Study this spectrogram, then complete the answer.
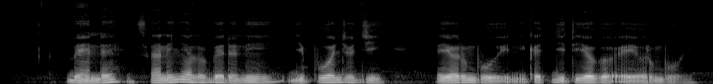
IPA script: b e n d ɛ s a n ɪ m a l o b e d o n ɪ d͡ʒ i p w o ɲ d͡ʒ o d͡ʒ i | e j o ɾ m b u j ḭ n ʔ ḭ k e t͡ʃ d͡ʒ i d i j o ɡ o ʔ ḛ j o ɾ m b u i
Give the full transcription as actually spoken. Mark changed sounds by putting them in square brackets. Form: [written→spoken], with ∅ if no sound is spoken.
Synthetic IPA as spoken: b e n d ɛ s a n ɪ [m→ɲ] a l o b e d o n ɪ d͡ʒ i p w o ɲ d͡ʒ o d͡ʒ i | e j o ɾ m b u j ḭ n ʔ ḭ k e t͡ʃ d͡ʒ i [d→t] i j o ɡ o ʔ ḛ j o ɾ m b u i

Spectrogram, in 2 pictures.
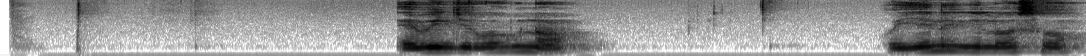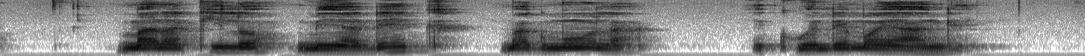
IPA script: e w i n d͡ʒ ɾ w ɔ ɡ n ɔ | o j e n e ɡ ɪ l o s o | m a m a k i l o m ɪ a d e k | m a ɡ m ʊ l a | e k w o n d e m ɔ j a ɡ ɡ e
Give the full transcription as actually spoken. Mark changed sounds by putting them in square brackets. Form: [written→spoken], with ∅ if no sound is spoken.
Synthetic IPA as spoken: e w i [n→ɲ] d͡ʒ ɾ w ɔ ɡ n ɔ | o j e n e ɡ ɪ l o s o | m a [m→n] a k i l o m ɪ a d e k | m a ɡ m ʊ l a | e k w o n d e m ɔ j a [ɡ→ŋ] ɡ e

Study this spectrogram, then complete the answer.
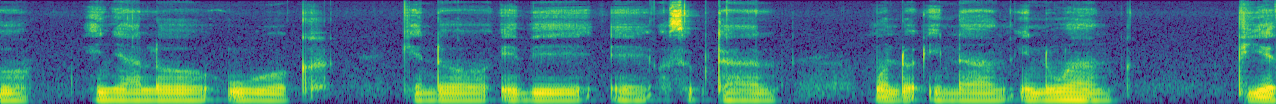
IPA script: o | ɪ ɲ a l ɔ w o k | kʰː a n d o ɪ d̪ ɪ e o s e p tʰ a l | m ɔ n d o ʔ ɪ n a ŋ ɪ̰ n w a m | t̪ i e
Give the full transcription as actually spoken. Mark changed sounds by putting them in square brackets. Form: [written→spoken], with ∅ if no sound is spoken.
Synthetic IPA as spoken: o | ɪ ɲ a l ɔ w o k | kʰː [a→e] n d o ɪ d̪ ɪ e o s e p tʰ a l | m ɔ n d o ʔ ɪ n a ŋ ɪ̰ n w a [m→ŋ] | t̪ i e

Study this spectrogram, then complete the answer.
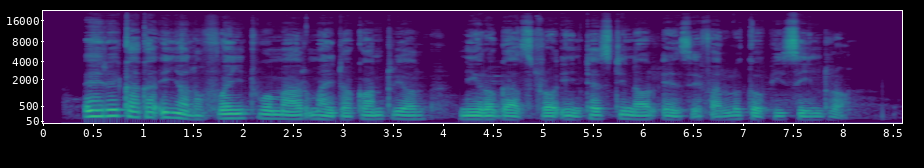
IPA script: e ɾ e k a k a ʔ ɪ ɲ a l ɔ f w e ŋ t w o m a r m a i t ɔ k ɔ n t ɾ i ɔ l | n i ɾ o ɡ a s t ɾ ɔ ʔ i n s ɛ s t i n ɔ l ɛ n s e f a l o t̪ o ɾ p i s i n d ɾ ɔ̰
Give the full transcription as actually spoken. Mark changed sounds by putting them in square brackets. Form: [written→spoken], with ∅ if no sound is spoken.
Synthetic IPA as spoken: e ɾ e k a k a ʔ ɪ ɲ a l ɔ f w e [ŋ→ɲ] t w o m a r m a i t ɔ k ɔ n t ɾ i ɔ l | n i ɾ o ɡ a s t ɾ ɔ ʔ i n [s→t] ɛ s t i n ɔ l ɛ n s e f a l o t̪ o [ɾ→∅] p i s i n d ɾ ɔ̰

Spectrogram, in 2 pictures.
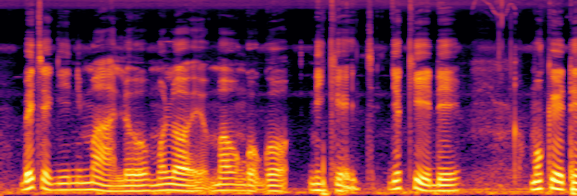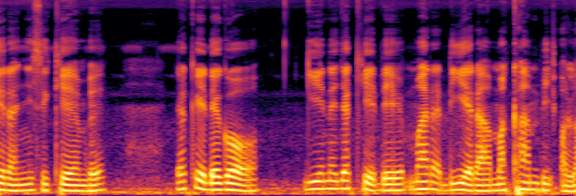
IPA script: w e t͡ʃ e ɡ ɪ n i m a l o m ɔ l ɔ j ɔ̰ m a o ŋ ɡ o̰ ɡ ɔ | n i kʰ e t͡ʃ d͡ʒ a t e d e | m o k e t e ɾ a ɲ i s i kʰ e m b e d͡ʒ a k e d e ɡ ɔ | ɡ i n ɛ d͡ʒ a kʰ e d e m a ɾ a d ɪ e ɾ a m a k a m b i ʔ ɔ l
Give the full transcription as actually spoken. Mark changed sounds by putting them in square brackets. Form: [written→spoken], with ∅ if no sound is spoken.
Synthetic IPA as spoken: [w→b] e t͡ʃ e ɡ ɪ n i m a l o m ɔ l ɔ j ɔ̰ m a o ŋ ɡ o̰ ɡ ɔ | n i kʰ e t͡ʃ d͡ʒ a [t→k] e d e | m o k e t e ɾ a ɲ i s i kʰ e m b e d͡ʒ a k e d e ɡ ɔ | ɡ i n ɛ d͡ʒ a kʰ e d e m a ɾ a d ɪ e ɾ a m a k a m b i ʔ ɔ l

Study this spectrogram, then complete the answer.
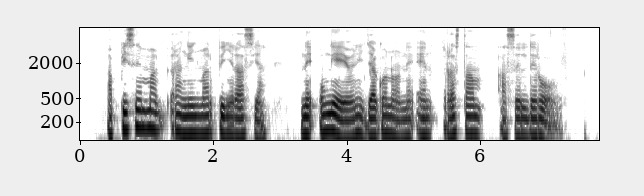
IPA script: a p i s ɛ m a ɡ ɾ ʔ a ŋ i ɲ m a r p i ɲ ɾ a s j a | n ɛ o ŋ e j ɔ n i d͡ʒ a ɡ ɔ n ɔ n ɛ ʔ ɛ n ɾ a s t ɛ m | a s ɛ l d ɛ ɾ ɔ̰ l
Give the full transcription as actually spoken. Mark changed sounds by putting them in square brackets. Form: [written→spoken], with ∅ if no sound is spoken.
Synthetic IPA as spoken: a p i s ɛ m a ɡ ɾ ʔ a ŋ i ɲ m a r p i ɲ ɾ a s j a | n ɛ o ŋ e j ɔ n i d͡ʒ a ɡ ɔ n ɔ n ɛ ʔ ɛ n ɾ a s t [ɛ→a] m | a s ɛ l d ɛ ɾ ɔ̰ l

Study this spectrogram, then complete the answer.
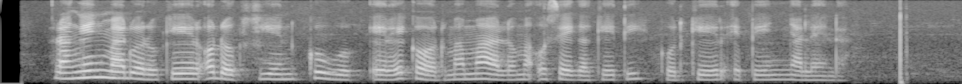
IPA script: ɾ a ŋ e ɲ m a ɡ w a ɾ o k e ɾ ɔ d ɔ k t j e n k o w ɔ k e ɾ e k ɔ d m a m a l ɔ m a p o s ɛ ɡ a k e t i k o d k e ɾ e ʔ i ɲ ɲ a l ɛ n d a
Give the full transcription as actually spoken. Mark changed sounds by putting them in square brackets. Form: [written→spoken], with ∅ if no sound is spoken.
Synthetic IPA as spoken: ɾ a ŋ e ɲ m a [ɡ→d] w a ɾ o k e ɾ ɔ d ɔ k [t→t͡ʃ] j e n k o w [ɔ→o] k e ɾ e k ɔ d m a m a l ɔ m a [p→ʔ] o s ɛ ɡ a k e t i k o d k e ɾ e [ʔ→p] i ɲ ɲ a l ɛ n d a

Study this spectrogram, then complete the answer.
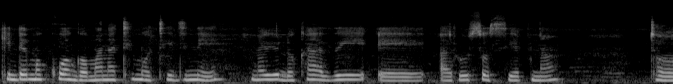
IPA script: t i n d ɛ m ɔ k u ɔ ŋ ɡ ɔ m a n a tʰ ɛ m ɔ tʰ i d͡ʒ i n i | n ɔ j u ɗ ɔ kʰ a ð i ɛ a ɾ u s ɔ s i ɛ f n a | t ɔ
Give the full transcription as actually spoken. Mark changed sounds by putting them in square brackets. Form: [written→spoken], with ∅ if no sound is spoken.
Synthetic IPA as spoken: [t→k] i n d ɛ m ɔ k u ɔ ŋ ɡ ɔ m a n a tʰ [ɛ→i] m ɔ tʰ i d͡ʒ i n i | n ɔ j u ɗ ɔ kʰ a ð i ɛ a ɾ u s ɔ s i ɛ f n a | t ɔ

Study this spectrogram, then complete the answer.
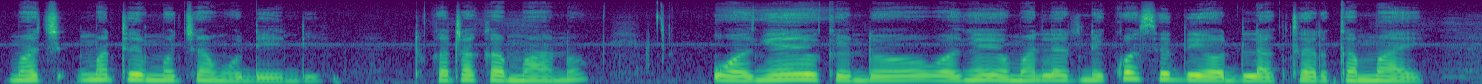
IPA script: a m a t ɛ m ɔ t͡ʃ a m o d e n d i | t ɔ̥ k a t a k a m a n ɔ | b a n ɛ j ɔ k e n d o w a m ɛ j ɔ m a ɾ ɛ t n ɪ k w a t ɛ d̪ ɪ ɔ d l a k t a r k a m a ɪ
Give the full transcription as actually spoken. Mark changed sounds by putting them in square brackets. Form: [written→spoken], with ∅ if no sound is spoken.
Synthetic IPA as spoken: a m a t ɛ m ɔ t͡ʃ a m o d e n d i | t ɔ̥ k a t a k a m a n ɔ | [b→w] a [n→ŋ] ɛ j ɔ k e n d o w a [m→ŋ] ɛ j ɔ m a [ɾ→l] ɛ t n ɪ k w a [t→s] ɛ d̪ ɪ ɔ d l a k t a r k a m a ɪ

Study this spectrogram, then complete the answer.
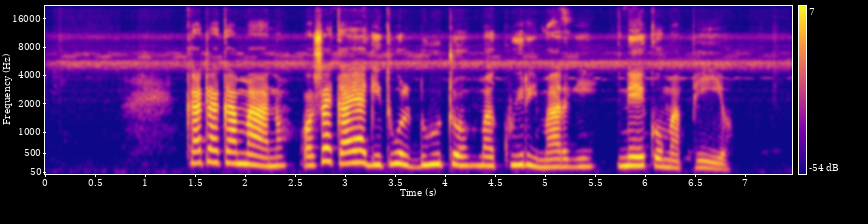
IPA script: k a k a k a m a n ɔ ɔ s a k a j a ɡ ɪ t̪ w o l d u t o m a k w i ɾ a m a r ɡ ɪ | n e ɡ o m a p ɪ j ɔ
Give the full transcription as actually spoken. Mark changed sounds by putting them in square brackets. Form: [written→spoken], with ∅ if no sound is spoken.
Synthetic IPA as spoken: k a [k→t] a k a m a n ɔ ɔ s [a→ɛ] k a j a ɡ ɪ t̪ w o l d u t o m a k w i ɾ [a→i] m a r ɡ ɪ | n e [ɡ→k] o m a p ɪ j ɔ

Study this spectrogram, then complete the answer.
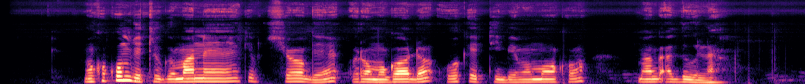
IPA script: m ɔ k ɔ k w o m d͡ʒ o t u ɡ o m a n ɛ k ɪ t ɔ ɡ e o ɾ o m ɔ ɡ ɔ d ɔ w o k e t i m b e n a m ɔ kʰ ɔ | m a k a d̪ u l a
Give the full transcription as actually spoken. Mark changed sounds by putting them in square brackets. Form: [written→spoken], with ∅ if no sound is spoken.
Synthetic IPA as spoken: m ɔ k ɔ k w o m d͡ʒ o t u ɡ o m a n ɛ k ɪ [t→t͡ʃ] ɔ ɡ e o ɾ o m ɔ ɡ ɔ d ɔ w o k e t i m b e [n→m] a m ɔ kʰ ɔ | m a [k→ɡ] a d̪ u l a

